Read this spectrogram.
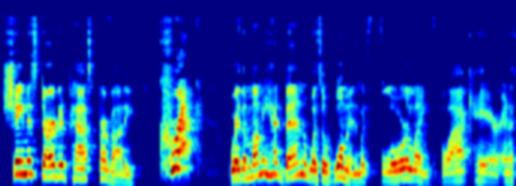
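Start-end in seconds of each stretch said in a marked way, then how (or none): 2.1-2.7 high, loud burst; sharp exclaimed sound word; sudden crack effect. A narrator's reading. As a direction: punch it out like a whip crack. Narrator voices sudden magical crack.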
